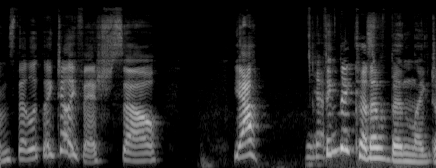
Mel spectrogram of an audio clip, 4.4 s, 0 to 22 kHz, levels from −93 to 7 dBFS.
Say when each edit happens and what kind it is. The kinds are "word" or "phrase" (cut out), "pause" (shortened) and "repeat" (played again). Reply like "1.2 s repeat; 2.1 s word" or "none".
3.2 s word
